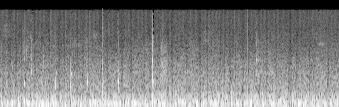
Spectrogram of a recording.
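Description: Steady low hum of room and microphone noise, with a handful of light, irregular clicks in the first two seconds, like keys or a trackpad being tapped.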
